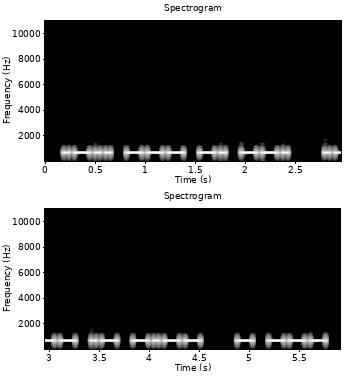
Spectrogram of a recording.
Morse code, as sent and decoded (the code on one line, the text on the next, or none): .-.. --- -. --. / .-- .- -.-- / - ---
LONG WAY TO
